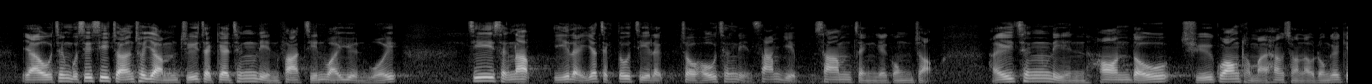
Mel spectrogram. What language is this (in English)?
Cantonese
